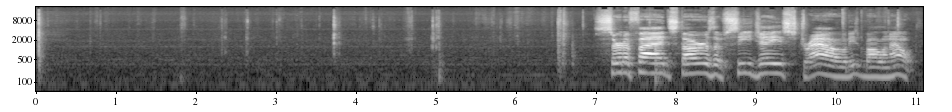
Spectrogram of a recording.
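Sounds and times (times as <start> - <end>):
cards clicking and rustling: 1.8 - 6.9, 10.0 - 11.0.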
